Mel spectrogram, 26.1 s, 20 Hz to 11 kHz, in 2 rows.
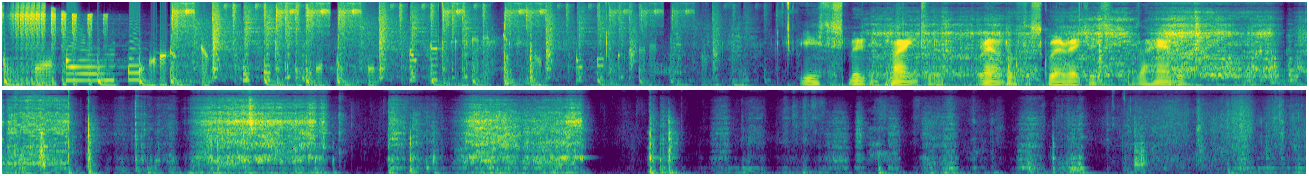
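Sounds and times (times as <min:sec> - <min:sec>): plane shaving wood: 0:08.5 - 0:13.8, 0:14.8 - 0:16.4, 0:17.3 - 0:18.9.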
